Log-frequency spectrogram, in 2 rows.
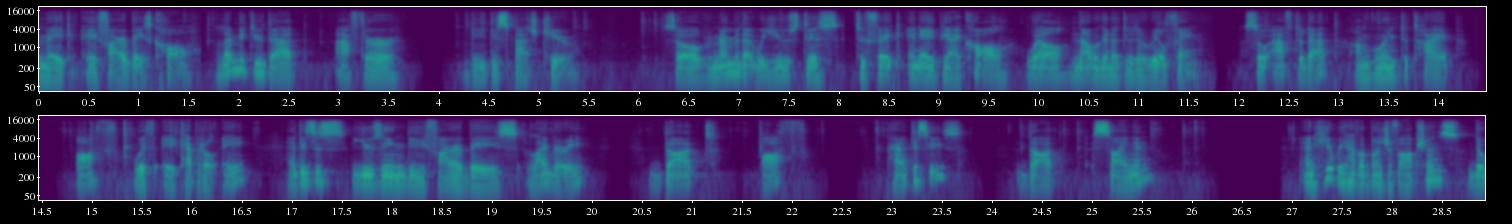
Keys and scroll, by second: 6.0 Return, 14.5-15.8 typing, 21.3-26.5 typing.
